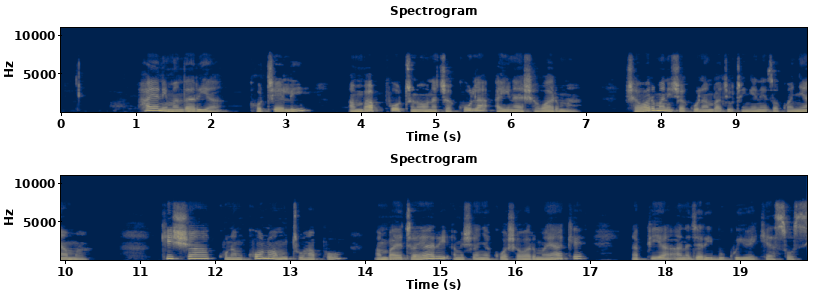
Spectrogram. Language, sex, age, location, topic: Swahili, male, 25-35, Mombasa, agriculture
